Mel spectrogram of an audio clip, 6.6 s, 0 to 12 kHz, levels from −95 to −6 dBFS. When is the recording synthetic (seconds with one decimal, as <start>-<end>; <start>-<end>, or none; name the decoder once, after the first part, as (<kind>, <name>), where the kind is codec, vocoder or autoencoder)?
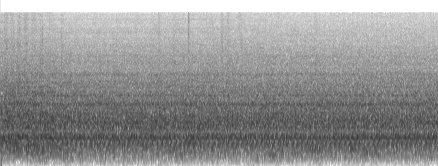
0.0-4.0 (autoencoder, DAC-VAE)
